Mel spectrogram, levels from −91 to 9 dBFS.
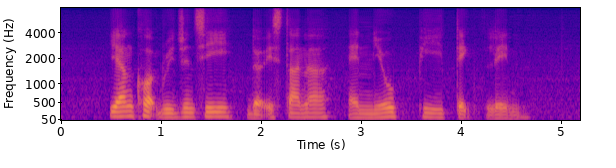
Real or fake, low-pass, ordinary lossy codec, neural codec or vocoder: fake; none; none; codec, 16 kHz, 0.3 kbps, FocalCodec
